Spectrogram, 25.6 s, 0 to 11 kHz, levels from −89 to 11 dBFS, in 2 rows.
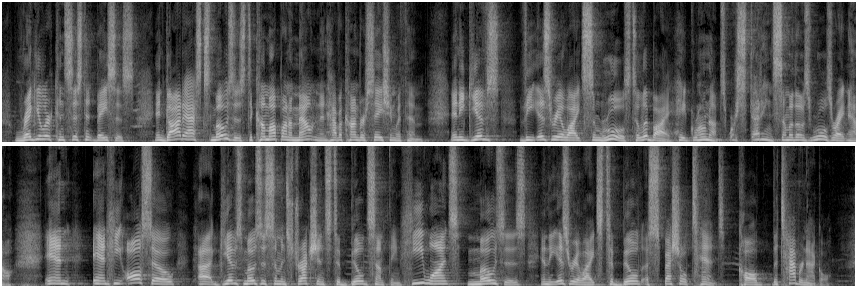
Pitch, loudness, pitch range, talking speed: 195 Hz, -18 LUFS, 175-220 Hz, 150 wpm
